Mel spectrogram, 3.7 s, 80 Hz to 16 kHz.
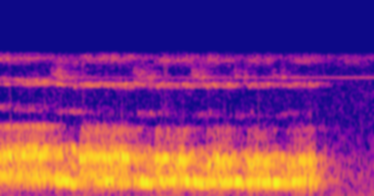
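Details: Howler monkey calling at 3 AM in Nosara, loud enough to wake a deep sleeper: a deep, rasping, sustained roar holding steady for about three seconds before breaking off into quiet night background.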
